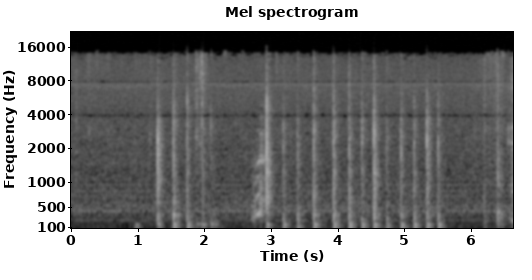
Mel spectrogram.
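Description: An ink pad taps rapidly against a rubber stamp.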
